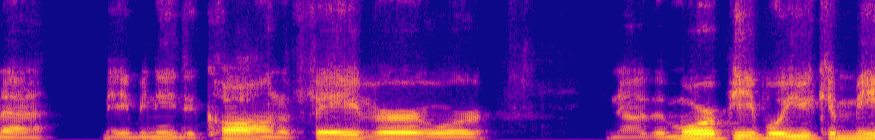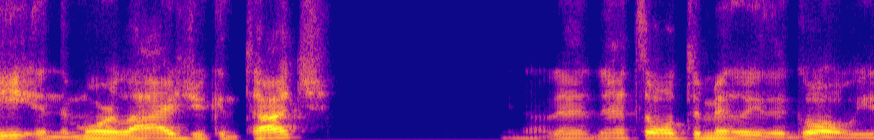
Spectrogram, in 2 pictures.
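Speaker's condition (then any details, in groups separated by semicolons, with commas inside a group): No condition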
